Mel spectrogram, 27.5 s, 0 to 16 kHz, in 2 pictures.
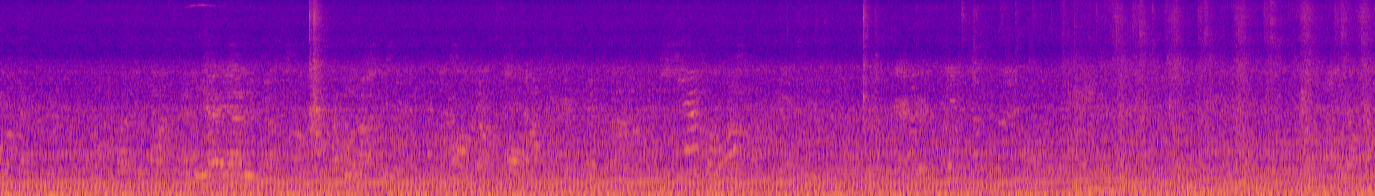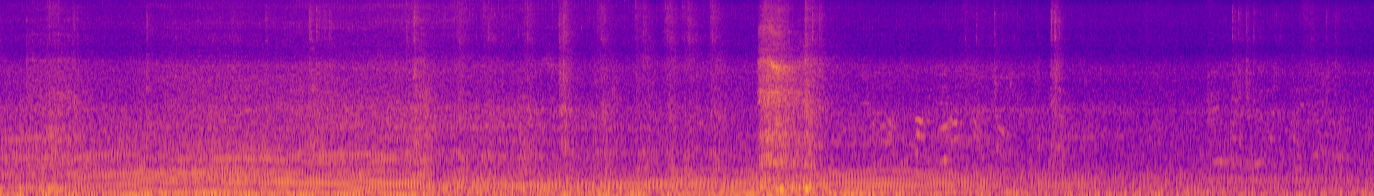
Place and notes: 野柳, Wanli Dist., New Taipei City - Yehliu
新北市 (New Taipei City), 中華民國, 25 June 2012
